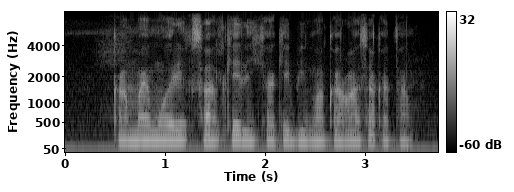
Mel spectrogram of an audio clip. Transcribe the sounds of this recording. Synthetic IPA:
kamɐ̃moɾeːksaːlkelikʰakebiːmãkɐɾʋasɐkət̪ã

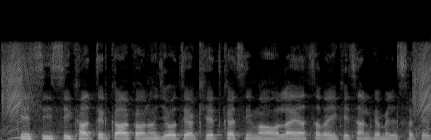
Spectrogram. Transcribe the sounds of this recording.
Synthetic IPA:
keːsiːsikʰaːt̪ɪɾkakənod͡ʒoːt̪jakʰeːt̪kasiːmaɦoːlajasɐbʱɦikɪsaːnkemɪlsɐke

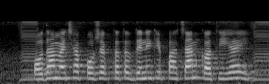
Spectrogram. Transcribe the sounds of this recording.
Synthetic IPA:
pɔːd̪ʱamɛ̃ətːʃʰapoːʃək̚t̪at̪ɐb̚d̪eːnekepaːt͡ʃaːnkət̪ʰiɦɛj

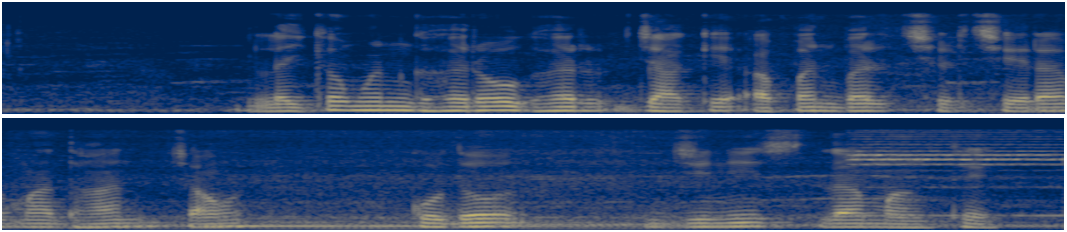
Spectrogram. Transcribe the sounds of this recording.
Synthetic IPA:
ləɪkəmənɡʱəɾoɡʱəɾd͡ʒaːkeʔəpənbəɾt͡ʃʰɪɽt͡ʃʰeːɾamãd̪ʱaːnt͡ʃaːon | koːd̪o | d͡ʒinislamãːŋɡt̪ʰeː

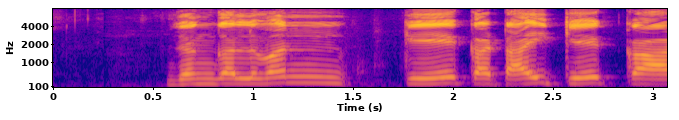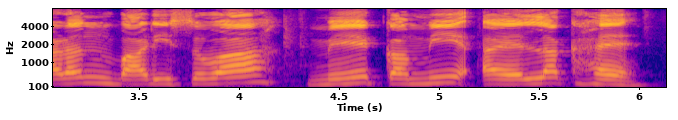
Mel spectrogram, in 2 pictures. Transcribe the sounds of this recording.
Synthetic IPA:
d͡ʒə̃ŋɡəlʋən | kekəʈaːikekaːɾənbaːɾɪsʋamẽkəmiəjləkɦɛː

